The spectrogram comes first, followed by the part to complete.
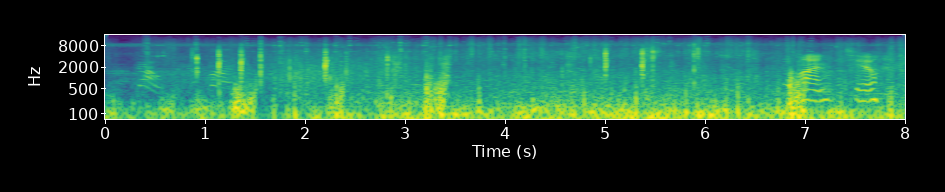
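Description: Hoofbeats of a ridden horse on grass, an irregular series of knocks, over a heavy rumble of wind on the microphone. A voice comes in near the end.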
